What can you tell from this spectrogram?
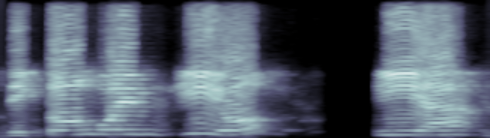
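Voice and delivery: normal talking voice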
